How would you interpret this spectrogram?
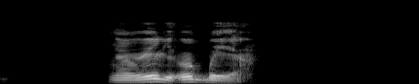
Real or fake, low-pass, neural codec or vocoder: real; 7.2 kHz; none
